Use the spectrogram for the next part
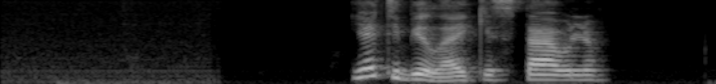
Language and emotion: Russian, positive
